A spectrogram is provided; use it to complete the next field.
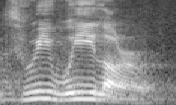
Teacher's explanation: the primary stress is on the first syllable which is the number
